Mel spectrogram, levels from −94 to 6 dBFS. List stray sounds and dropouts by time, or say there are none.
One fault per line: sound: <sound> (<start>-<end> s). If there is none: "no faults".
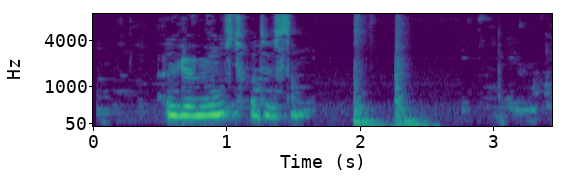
sound: thud (2.0-2.6 s)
